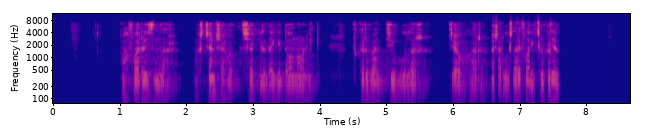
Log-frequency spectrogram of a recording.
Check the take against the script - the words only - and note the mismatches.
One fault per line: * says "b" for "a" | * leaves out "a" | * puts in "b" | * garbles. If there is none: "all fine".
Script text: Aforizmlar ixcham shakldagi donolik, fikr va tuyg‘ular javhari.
* garbles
